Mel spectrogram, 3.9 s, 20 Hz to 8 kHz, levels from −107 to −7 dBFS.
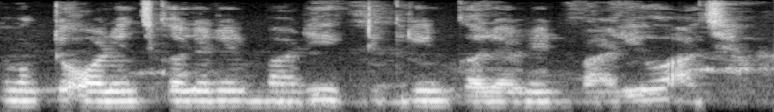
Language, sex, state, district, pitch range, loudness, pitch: Bengali, female, West Bengal, Kolkata, 220-230 Hz, -18 LUFS, 230 Hz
